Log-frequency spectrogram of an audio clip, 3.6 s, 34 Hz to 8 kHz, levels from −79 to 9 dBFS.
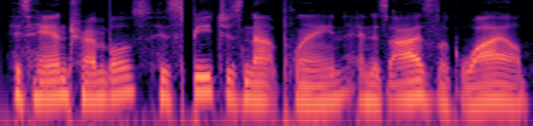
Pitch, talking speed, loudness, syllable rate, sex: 110 Hz, 220 wpm, -19 LUFS, 4.1 syllables/s, male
